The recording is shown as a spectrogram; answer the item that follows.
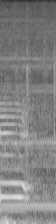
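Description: A cow moos on a breeding farm with calves, giving a brief, low, drawn-out call over a steady background hum.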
